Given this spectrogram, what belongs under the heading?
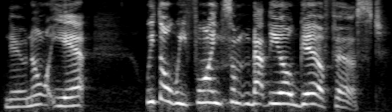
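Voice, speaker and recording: Woman as male detective, high voice, lively swings in pitch, theatrical, brisk, commanding, old-time radio drama. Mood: chummy.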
